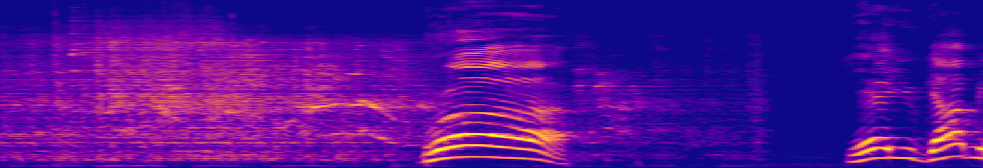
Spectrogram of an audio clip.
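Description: A video game's sound effects and music play through television speakers.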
